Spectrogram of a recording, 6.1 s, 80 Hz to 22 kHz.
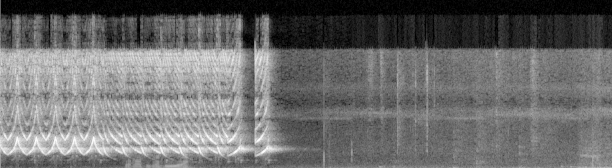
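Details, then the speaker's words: Honda C70 motorcycle with newly installed V12 remote alarm, locked via the padlock button: loud high warbling siren sweeping rapidly for about two seconds; the security alarm triggering. "Kemudian jika kita ingin mengunci motor, kita tekan tombol gembok ini ya, kita tekan 1 kali. Nah, apabila nanti motor ini disenggol, tekan di"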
